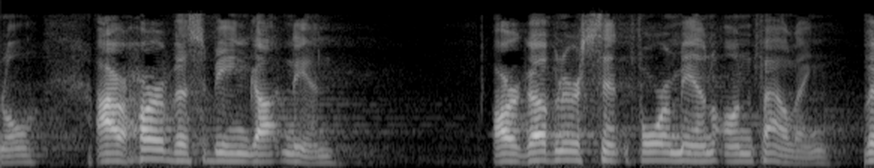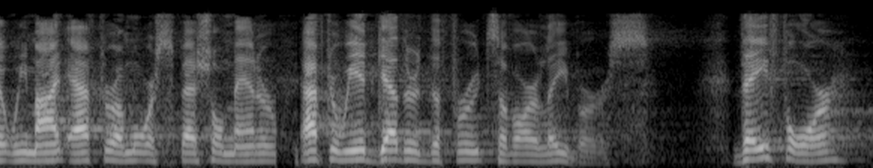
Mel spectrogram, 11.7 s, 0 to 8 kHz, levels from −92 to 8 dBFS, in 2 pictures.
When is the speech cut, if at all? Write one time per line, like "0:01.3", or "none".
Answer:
0:05.8
0:07.7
